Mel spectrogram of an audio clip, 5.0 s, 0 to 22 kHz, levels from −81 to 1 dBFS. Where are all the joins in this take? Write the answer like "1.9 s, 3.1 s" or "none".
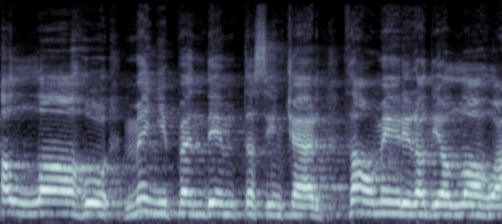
none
